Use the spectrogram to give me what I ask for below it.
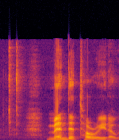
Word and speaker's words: mandatory: 저거는 맨 다리 털이가 아니고요 mandatory라고 있는 단어입니다.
